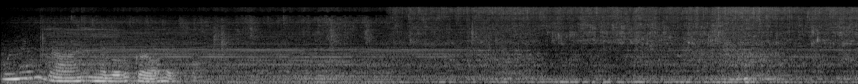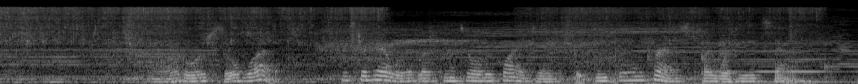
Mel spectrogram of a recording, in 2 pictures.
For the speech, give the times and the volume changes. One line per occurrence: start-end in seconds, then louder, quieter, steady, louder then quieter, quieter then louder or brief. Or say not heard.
0.0-2.0 brief
10.1-17.1 steady.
